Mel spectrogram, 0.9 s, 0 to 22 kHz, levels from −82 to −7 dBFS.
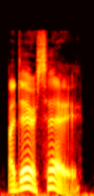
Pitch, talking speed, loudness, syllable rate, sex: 130 Hz, 190 wpm, -15 LUFS, 4.4 syllables/s, male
